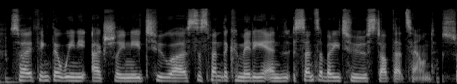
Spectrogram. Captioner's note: speaking French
